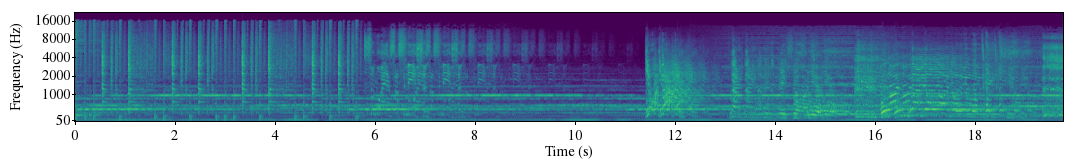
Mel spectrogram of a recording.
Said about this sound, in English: But this one's happens to be one of my favourite old school D&B soldier tunes, man. He's got that kind of rhythm about him, man. I just like his stuff. Let's hear this one raw.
